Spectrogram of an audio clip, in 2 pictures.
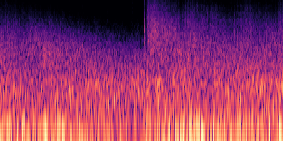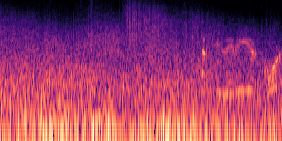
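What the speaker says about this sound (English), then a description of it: "Launching the barrage" An artillery barrage pounds steadily in World in Conflict, overlapping heavy booms and gunfire rumbling continuously at high level, with faint radio chatter underneath.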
